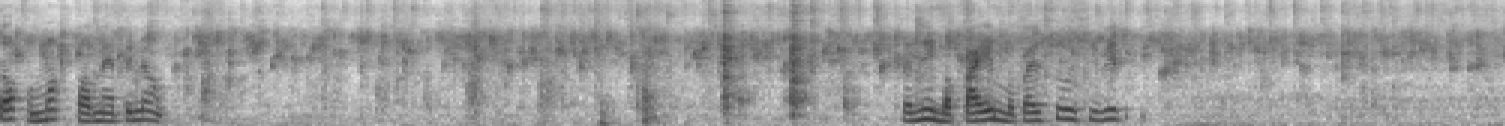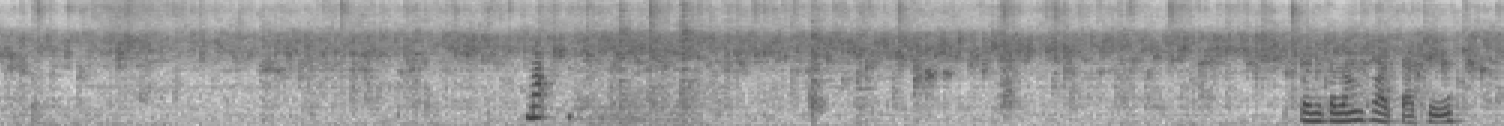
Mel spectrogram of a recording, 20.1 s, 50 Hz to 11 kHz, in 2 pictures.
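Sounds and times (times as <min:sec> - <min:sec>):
heavy rain on a metal roof: 0:03.1 - 0:19.8.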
